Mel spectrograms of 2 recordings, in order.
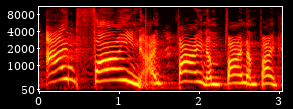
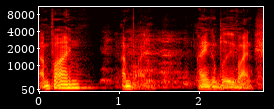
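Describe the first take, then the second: First: Frantic reassurance. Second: Much lower and softer, sinking away; quiet guilty mumble. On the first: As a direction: insist nervously until it fades. Kid reassuring nurse frantically. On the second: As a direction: say it small and ashamed. Kid answering mom guiltily. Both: Retold or imitated.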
